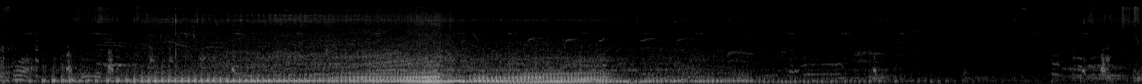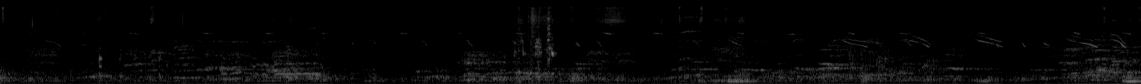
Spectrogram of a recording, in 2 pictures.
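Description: Chickens clucking, with many short high peeps through the second half. For the first several seconds a louder low rumble covers them, loudest about four seconds in and fading out by about eight seconds.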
